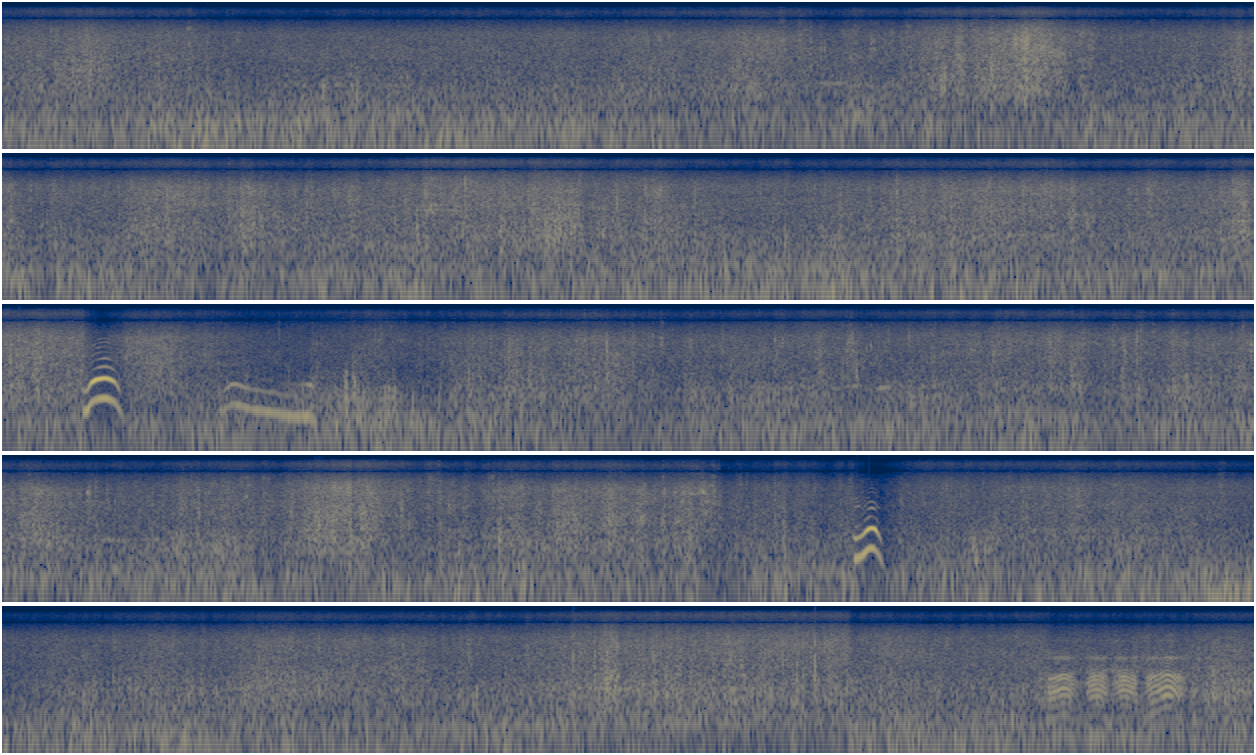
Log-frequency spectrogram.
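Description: Wind rushing over the microphone together with the hiss and scrape of skis sliding over groomed, tracked snow during a downhill run. Two short squeaking tones stand out, about ten seconds apart.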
